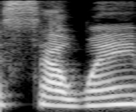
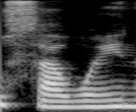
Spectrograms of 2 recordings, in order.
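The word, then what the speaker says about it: Samhain: parlé de Samain ou qu'on prononçait aussi sain dans la tradition ancestrale ça se prononçait sain mais ça s'écrit quand Mme S a m H a i n donc vous avez la liberté de prononcer sa main ou sa wi à votre discrétion par la suite on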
